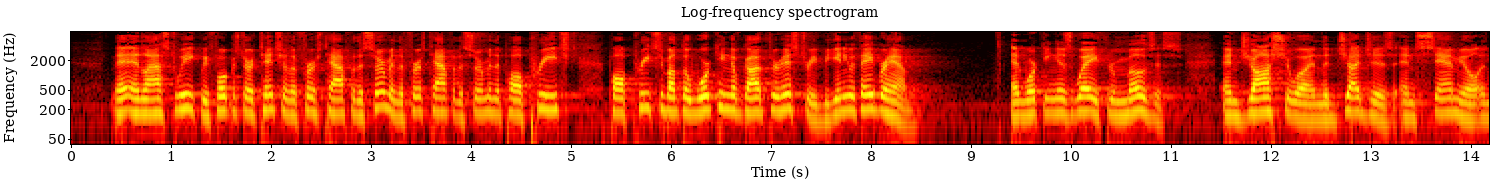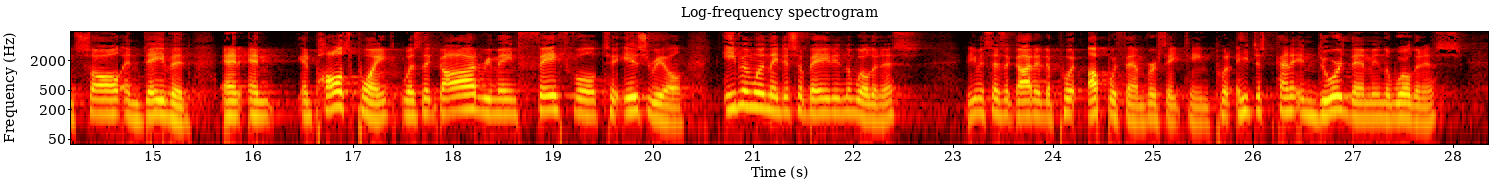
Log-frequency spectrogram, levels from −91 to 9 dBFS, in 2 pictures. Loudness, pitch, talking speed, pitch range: -23 LUFS, 165 Hz, 200 wpm, 140-180 Hz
